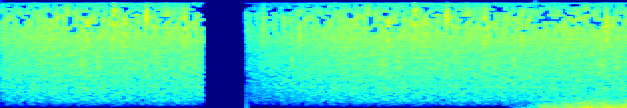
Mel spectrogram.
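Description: Steady rain hiss that cuts out briefly about two seconds in, then a low rumble of thunder swelling up near the end.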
